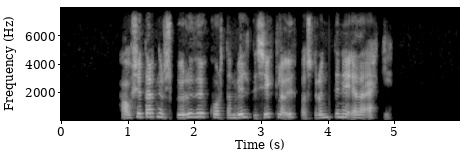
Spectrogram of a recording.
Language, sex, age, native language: Icelandic, other, 30-39, Icelandic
